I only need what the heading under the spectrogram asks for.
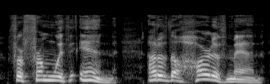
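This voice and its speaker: Casting: an authoritative, earnest holy teacher in Bible drama, animated pitch, slightly rough husky tone. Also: male voice, normal speed, no room sound, clean studio sound. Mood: stern teaching. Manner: earnest, declarative.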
